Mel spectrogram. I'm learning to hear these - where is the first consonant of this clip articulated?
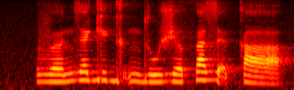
lips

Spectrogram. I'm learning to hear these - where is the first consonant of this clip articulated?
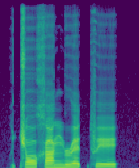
palate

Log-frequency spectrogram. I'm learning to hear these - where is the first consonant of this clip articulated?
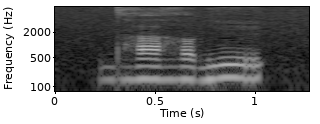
tongue tip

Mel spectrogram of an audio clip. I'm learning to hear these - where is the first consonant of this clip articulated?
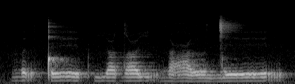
throat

